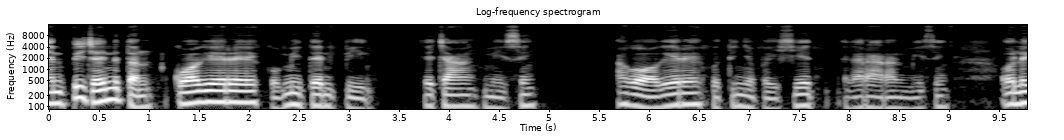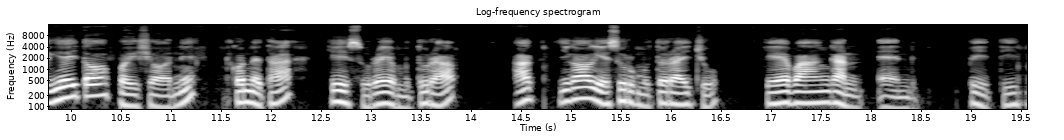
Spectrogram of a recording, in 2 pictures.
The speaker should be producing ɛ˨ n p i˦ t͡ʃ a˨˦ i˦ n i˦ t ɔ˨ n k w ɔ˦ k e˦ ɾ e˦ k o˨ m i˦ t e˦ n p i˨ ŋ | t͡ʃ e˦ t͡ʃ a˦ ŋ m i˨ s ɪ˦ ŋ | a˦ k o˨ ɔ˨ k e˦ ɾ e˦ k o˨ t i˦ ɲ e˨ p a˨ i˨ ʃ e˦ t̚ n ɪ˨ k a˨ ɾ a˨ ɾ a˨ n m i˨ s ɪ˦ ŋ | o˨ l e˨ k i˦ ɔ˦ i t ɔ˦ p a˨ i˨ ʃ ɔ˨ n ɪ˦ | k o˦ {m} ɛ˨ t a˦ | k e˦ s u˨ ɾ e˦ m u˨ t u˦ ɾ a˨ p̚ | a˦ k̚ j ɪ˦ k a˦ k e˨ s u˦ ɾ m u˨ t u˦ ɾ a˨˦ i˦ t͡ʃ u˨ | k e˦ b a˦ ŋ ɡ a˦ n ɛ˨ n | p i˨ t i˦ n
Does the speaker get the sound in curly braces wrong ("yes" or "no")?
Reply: yes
